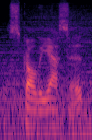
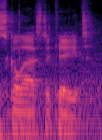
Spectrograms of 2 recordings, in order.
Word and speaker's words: Scholasticate: Used to serve as a guardsman over by the Scoliacid. Force of Homage. Carry on. And we'll deal with the Scholasticate eventually. That's how you say it.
